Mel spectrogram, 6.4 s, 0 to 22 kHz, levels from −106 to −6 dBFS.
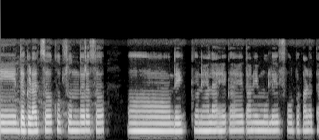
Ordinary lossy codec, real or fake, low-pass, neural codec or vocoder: none; real; none; none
